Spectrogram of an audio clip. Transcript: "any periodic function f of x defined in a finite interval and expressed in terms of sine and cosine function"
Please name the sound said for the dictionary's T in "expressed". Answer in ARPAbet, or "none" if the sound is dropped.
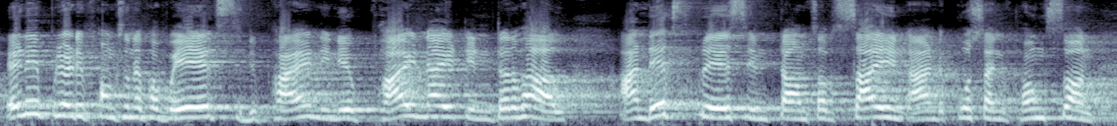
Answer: none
